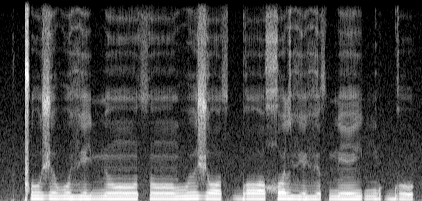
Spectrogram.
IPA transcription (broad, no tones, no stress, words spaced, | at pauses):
ǁuʒɯβuvʲej mʲõːθõː βɯʒoːθɡ͡boː χʷɯlvʲøvʲoθ mʲẽːjŋ͡muɡ͡bu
